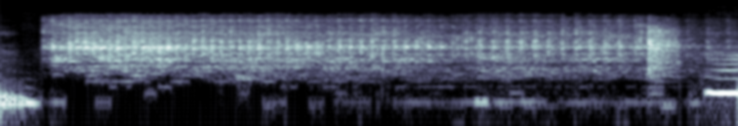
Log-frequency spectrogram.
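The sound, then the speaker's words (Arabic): A lottery drum is spun steadily for several seconds to pick the ball with the letter of the day, its balls rattling and clattering in a dense, continuous mechanical churn that stops abruptly near the end, with faint voices underneath. “إذن ابدأي بتحريك الدولاب ولنرى أي كرة تسقط منه.”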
